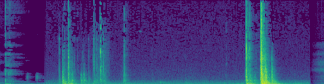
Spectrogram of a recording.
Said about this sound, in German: Das hat sehr nach einer Tür getönt, die zugemacht worden ist. Äh, das ist richtig. Also, also durch die Tür rein und raus. Und zwar ist äh, eine Tür von einer kleinen Kapelle, wo wir dann im Verlauf unserer Wanderung noch werden begegnen.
